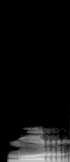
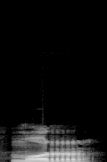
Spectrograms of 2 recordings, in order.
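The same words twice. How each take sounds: First: The r is pronounced light and thin. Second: The r is pronounced heavy and thick. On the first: The speaker calls it wrong. "kurang tebalnya" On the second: The speaker calls it right. "ra dibaca dengan tebal"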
